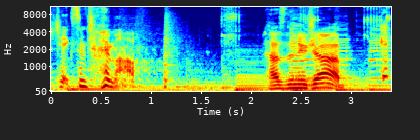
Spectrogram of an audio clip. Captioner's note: machine whirs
